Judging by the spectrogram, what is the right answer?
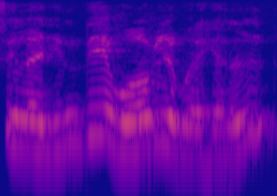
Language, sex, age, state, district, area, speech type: Tamil, female, 60+, Tamil Nadu, Namakkal, rural, spontaneous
